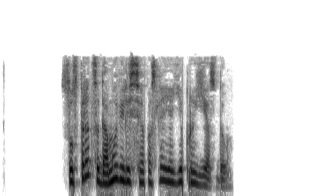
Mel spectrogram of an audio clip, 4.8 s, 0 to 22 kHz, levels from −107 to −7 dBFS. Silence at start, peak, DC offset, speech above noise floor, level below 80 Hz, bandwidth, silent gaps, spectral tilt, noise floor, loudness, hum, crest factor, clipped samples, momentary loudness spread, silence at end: 0.95 s; -2 dBFS; under 0.1%; over 73 dB; -60 dBFS; 8 kHz; none; -5 dB/octave; under -90 dBFS; -17 LUFS; none; 18 dB; under 0.1%; 12 LU; 1.45 s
